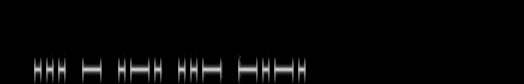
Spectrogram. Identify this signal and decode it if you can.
Morse code, heard as a keyed tone, about 20 wpm, 700 Hz. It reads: STRUC
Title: Build A Word - 5 Letters At A Time - 10-Letter Words - 20wpm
